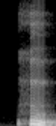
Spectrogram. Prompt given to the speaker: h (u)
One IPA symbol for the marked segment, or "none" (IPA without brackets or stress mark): u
